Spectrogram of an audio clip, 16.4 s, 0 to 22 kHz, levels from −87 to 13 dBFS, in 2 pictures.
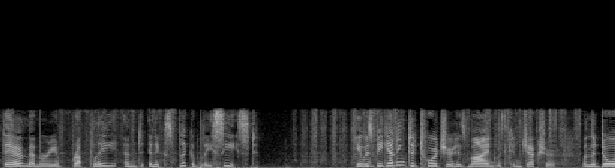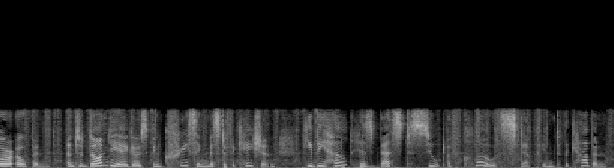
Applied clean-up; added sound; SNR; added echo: none; Domestic sounds, home sounds; 16 dB; none.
